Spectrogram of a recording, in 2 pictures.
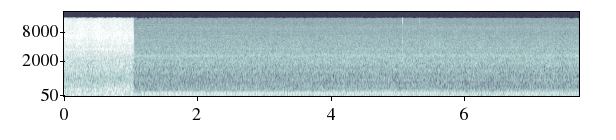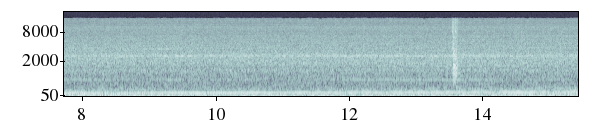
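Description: A steady hum fills an airliner cockpit.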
